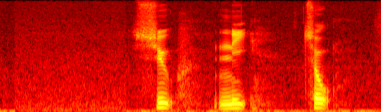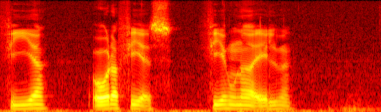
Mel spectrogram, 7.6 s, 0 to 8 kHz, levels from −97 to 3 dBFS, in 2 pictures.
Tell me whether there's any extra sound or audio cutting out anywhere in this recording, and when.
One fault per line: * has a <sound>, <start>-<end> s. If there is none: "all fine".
all fine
